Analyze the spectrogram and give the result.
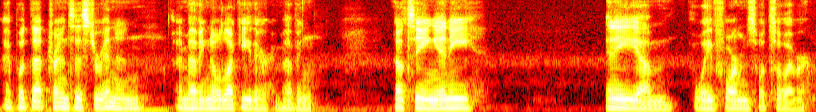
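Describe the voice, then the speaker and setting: A man with a fairly low voice talks through hands-on repair work. He explains each step in an unscripted way, thinking aloud in short, halting phrases. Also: fairly even intonation, darkish tone. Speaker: hobbyist radio repairer.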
